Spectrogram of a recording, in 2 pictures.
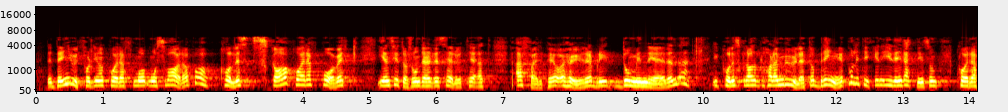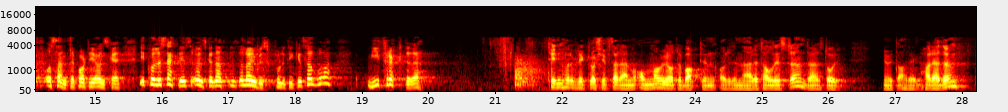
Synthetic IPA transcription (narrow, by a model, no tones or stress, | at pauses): d̪̥ɛæɖɛnʉːt̪fɔɾɖɾɪŋɑt̪kʰoːæɾɛfmɔmɔsʋɑːɾɑpʰɔkʰɔləsskɑkʰoːæɾɛfpʰoːʋɪɾk | ɪɛnsɪt̪ːʉɑʂuːnd̪æd̪ɛseːɾʉːt̪ʰːɪlɑt̪ɛfæɾpʰeːɔɦœʏɾəblɪd̪ʊmɪneːɾənd̪əɪkʰɔləsɡɾɑːd̪hɑɖɛɪmʉːlɪheːt̪ʰːəlɔbɾɪŋːəpʰʊlɪt̪ʰɪkːənɪd̪ɛnɾɛt̪nɪŋsɔmkʰoːæɾɛfɔsɛnt̪əɾpɑʈiːəœnskəɾɪkʰɔləsɾɛt̪nɪŋsɔœnskəɑt̪lɔɪnbʉskpʰʊlɪt̪ʰɪkːənskɑlɡoː | ʋɪfɾʏkt̪əd̪ɛ | t̪ʰiːd̪n̩fɔɾfʰlɪk̚t̪əɔʂɪft̪əɖ̪æɾmɛ̰ʔɔmːɔʋɪɡoːʈ̪ʰɪlbɑːkət̪ʰɪlɛnɔɾɪd̪ɪnæːɾət̪ʰɑlɪst̪əd̪æst̪uːɾ | kʰnʉːt̪ʰɑɾɪlhɑɾɛd̪ə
